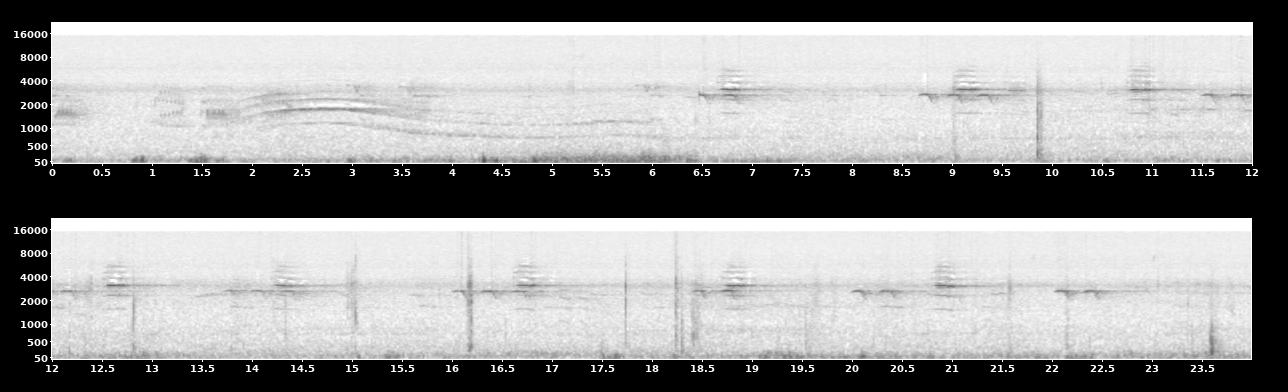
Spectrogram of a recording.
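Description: A songbird calling over and over, a short high phrase repeated roughly every second. Under it are low thuds and occasional sharp clicks of footsteps on the wooden ties and gravel of the railroad track, and a wavering, sliding call in the first few seconds.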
